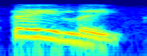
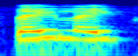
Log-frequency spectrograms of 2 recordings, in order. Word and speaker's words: phthalates: The next chemical we're going to talk about is called phthalates, and it's spelled really funny. It's phthalates with T-H-A, but it's spelled with a P, P-H-T-H-A-L-A-T-E-S. Phthalates.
